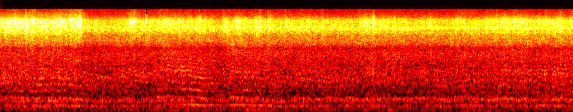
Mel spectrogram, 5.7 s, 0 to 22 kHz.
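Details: Bee hum from 27 September 2018, thick and unbroken, with a low drone and brighter humming tones layered above it.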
